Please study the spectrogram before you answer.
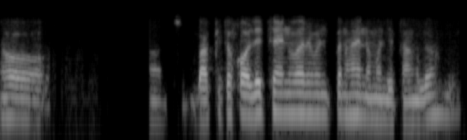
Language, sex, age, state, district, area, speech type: Marathi, male, 18-30, Maharashtra, Ratnagiri, rural, conversation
